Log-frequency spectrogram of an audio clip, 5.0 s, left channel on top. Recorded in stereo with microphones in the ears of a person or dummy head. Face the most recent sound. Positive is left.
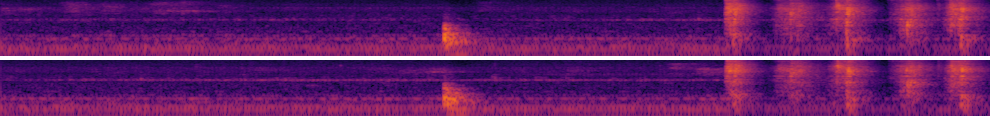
turn(degrees=30)  # may be behind; listen again after turning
